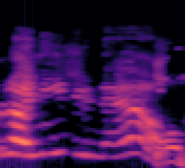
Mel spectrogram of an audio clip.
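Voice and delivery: put-on small girlish pleading voice, very high-pitched. Retelling own plea to a departing companion: imitating own past plea like a little girl. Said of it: "like a little girl".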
